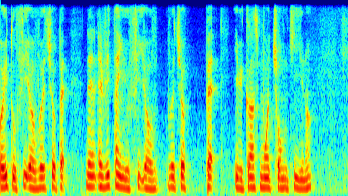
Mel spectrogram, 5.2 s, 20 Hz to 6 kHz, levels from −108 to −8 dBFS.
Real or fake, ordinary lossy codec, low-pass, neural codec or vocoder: fake; none; 5.4 kHz; vocoder, 44.1 kHz, 128 mel bands, Pupu-Vocoder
